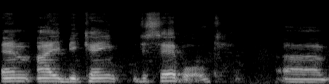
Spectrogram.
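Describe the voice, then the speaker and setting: This man's voice is somewhat breathy. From Japan, Okinawa. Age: 70s. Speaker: lecturer. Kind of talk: lecture. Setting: online presentation with slides. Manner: halting, many fillers.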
